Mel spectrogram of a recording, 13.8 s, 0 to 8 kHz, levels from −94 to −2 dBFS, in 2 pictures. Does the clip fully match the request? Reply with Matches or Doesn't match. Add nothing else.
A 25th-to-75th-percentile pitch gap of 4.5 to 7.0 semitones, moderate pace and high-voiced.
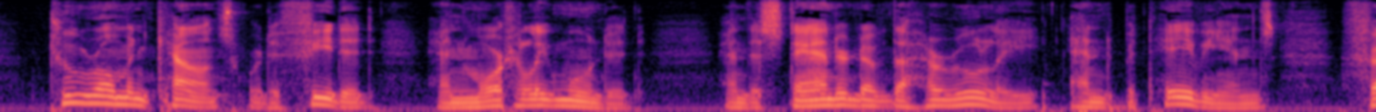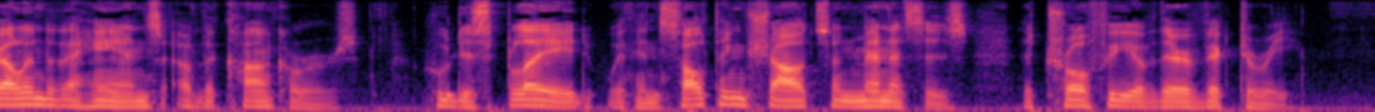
Doesn't match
